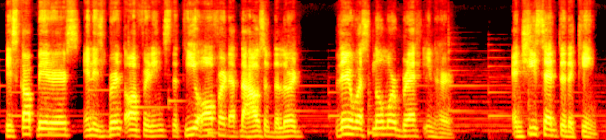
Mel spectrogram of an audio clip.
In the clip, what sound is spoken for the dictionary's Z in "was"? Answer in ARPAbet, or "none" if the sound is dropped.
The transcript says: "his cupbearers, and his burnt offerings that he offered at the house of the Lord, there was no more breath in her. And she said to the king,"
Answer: S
